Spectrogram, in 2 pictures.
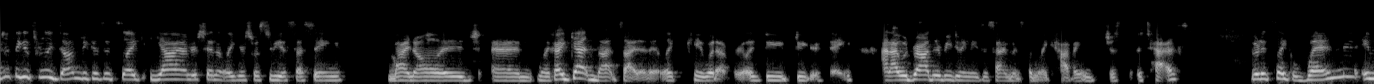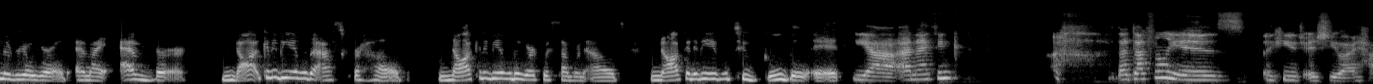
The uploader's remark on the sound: In this first-ever zoom-recorded episode.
